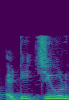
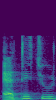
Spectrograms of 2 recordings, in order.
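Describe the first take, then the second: First: The stress is on the second syllable. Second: The stress is on the first syllable. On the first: "second पर भी दे जाते हैं" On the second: "first syllable पर भी stress दे सकते हैं"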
